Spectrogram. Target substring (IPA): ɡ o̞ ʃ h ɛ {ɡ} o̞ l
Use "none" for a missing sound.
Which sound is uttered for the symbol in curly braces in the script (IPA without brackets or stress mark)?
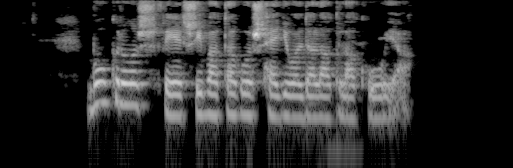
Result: ɟ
